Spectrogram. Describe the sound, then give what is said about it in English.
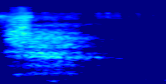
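A person yawns with a short, breathy exhale that starts strong and trails off quietly, with no talking. “The Vanity Fair, I felt like, was pretty like what you just did there, yawning.”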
